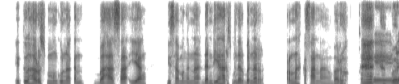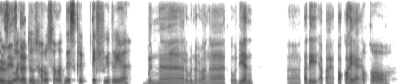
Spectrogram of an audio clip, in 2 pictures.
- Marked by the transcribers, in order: laughing while speaking: "Baru baru"
- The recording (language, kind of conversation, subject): Indonesian, podcast, Menurutmu, apa yang membuat sebuah cerita terasa otentik?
